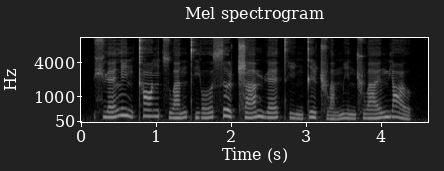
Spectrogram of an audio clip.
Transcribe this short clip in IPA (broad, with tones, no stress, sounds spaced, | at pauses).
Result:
ɕ ɥ ɛ˧˥ l i˥˩ n kʰ ɑ˥ ŋ t͡s w a˧˥ n t̪ʰ j o˧˥ ʊ̯ s ɹ̩˥˩ ʈ͡ʂ ä˧˥ m ɥ ɛ˧˥ t̪ʰ i˨˩ ŋ t̪ i˥˩ ʈ͡ʂ w ä˩ m i˨˩ n ʂ w a˧˥ ɪ̯ m j ɑ˥˩ ʊ̯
